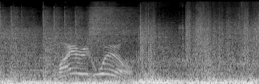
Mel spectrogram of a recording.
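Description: Booming gunfire and explosions from a battle in the Command & Conquer Generals video game, with heavy low rumbling blasts throughout and a voice speaking briefly over the din.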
